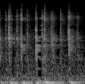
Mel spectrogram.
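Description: Quick keystrokes on a computer keyboard as a MySQL command is typed at the command prompt, a short close burst of clicky taps with no voice.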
